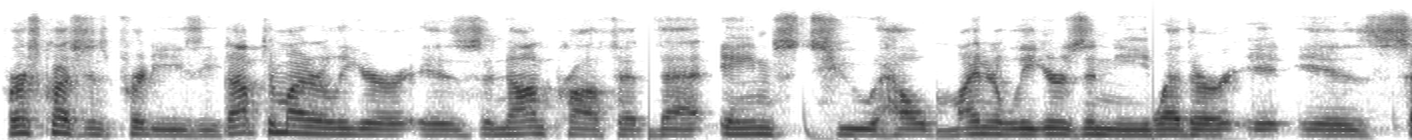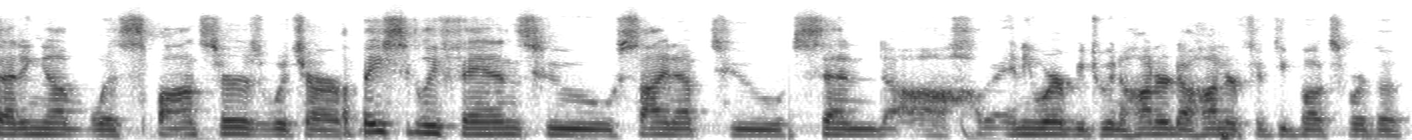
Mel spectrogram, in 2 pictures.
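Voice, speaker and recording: A man's voice: mid-range voice, steady tone, moderate pace, hardly any pauses, a bit bright. Casual man in his forties, lo-fi. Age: 40s. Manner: casual, many fillers and restarts. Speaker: nonprofit founder. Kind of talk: remote interview answers.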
